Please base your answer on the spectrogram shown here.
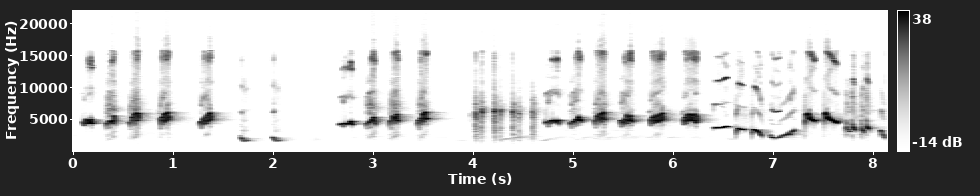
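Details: White-rumped shama song used to make other shamas sing. Choppy bursts of high whistled notes repeat about three per second, with a few lower slurred notes and a twisting rising-and-falling phrase near the end.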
